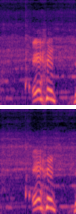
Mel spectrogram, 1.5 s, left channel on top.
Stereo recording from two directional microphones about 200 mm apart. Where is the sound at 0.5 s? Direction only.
Centre (ahead or behind).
